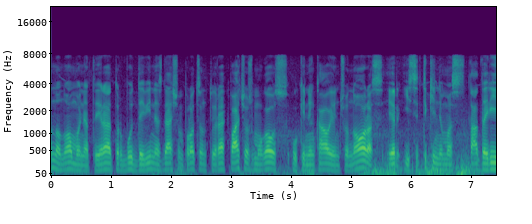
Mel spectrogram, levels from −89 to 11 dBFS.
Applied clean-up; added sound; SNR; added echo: none; none; none; none.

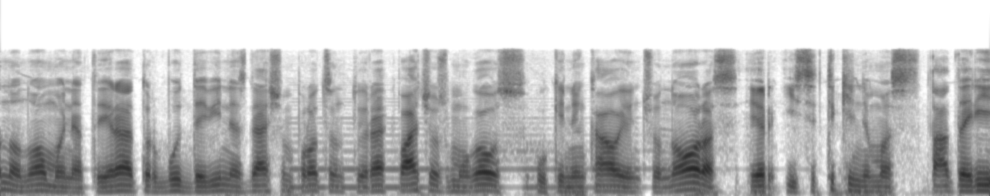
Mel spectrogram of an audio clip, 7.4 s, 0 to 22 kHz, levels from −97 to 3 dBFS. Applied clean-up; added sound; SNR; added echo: neural mask model RNNoise.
